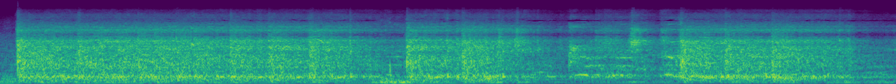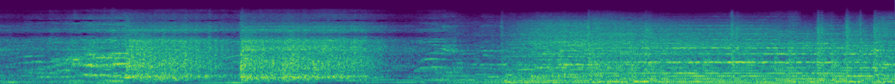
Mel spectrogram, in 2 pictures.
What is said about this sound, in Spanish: Ahí pudimos escuchar diferentes disparos provenientes desde un vehículo. Se desconoce la cantidad de armas que fueron utilizadas tras la balacera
